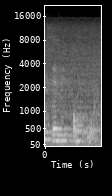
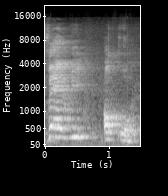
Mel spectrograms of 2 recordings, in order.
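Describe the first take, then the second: First: Understated aside. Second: "Very awkward" drawn out, loud and high; emphatic repetition. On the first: Speaker admitting discomfort at hugging his brother, understated. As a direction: softly let "very awkward" drop. First take of repeated phrase. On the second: Speaker stressing discomfort to the audience, drawn-out emphasis. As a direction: stretch "Very awkward" slowly and punch it. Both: Real, not acted.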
